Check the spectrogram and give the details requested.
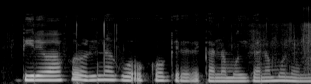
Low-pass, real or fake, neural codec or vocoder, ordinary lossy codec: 19.8 kHz; real; none; none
